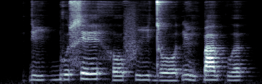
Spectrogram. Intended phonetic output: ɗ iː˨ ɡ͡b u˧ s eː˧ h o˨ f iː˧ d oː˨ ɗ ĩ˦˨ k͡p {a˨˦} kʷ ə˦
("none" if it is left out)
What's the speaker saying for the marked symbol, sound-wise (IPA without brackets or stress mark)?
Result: a˦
